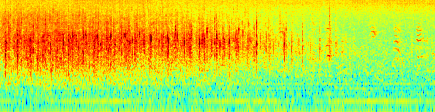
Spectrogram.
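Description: Audience applauding: dense clapping that thins out and dies away over the last two seconds.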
